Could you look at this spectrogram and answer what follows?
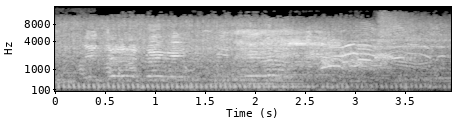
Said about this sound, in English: Connected the wires and started the machine and was quite oblivious to the fact that he was filling the kitchen with clouds of exhaust smoke.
